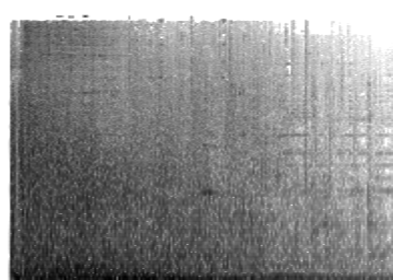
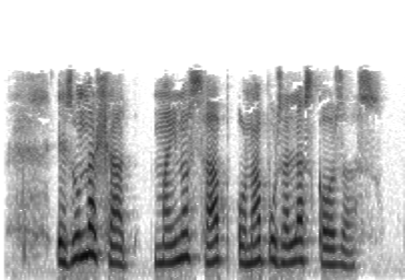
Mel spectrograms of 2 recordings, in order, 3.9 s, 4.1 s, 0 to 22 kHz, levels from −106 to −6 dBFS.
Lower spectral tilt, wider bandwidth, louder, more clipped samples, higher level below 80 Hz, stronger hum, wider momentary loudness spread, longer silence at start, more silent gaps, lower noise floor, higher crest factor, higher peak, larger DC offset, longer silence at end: first, -4.5 dB/octave vs -3 dB/octave; first, 17.5 kHz vs 8.2 kHz; first, -16 LUFS vs -20 LUFS; neither; first, -18 dBFS vs -64 dBFS; neither; first, 20 LU vs 15 LU; about the same, 0.1 s vs 0.15 s; neither; second, -36 dBFS vs -43 dBFS; about the same, 14 dB vs 18 dB; about the same, 0 dBFS vs -2 dBFS; neither; about the same, 0.25 s vs 0.3 s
